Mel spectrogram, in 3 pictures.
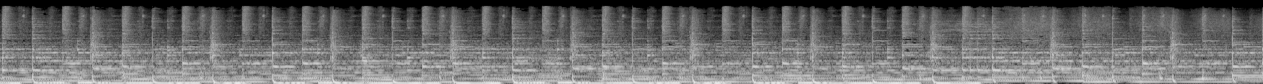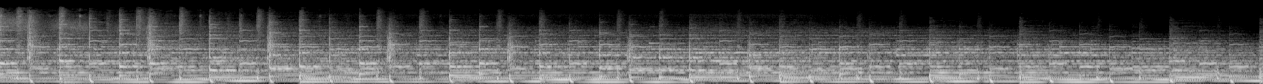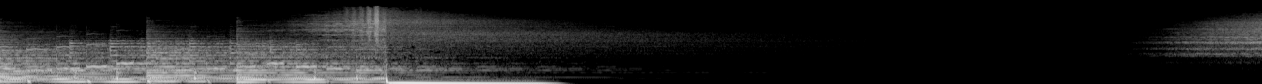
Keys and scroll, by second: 13.9-14.8 typing, 15.2 Return, 16.9 o, 17.4 l, 26.3 1, 26.8 6, 27.4 Return.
